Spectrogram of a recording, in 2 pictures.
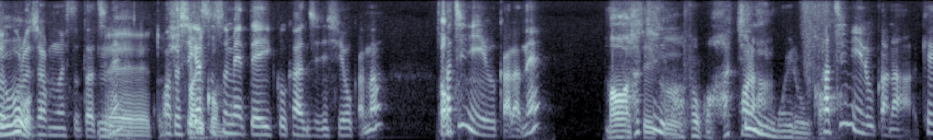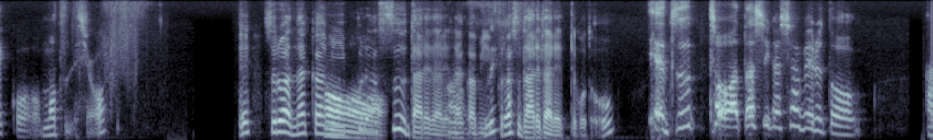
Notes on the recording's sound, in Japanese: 今回はスカイプで収録。東京、大阪、兵庫全員別の場所での収録です！いつもよりも音質が…っていうのはあるかもしれませんが…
